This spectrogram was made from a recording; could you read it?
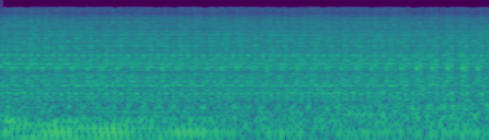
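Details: Diesel car with injector three cut out through a scanner. The idle is uneven and shaky with a gap in the rhythm because that cylinder is dead.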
